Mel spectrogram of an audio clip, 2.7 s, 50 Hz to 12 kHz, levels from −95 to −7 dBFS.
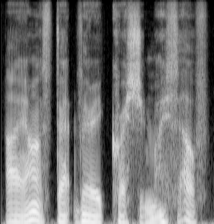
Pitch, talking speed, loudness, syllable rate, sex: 95 Hz, 135 wpm, -15 LUFS, 4.0 syllables/s, female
